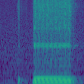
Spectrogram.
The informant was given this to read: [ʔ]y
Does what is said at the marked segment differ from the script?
no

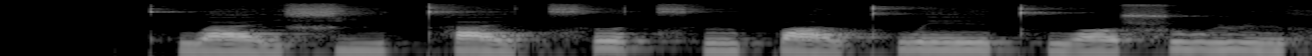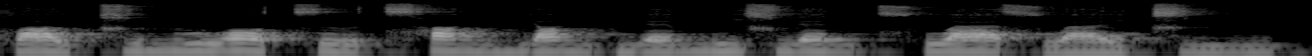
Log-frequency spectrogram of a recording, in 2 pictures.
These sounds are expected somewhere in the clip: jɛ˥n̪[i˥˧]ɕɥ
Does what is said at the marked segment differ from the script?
no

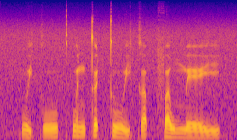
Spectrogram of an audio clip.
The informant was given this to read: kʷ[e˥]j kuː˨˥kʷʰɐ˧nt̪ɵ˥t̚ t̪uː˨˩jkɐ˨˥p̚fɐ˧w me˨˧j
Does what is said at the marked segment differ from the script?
yes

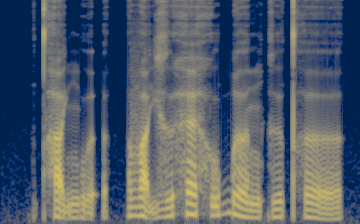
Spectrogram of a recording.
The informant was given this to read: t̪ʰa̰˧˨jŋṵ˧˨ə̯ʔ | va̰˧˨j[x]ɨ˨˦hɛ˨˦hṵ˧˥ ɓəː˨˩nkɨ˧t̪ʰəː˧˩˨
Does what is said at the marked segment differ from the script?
yes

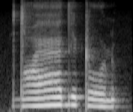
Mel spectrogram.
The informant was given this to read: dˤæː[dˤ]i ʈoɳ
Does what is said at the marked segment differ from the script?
yes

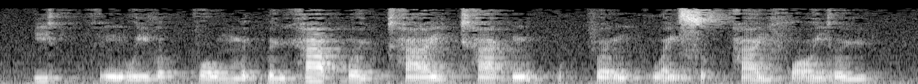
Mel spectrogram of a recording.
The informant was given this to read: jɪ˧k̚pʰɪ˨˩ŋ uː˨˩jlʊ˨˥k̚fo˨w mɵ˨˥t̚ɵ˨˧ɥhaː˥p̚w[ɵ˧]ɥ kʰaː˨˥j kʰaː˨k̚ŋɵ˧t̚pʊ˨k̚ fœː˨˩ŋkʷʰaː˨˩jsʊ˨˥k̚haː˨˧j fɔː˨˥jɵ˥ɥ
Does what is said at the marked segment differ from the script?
no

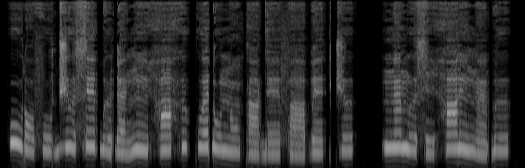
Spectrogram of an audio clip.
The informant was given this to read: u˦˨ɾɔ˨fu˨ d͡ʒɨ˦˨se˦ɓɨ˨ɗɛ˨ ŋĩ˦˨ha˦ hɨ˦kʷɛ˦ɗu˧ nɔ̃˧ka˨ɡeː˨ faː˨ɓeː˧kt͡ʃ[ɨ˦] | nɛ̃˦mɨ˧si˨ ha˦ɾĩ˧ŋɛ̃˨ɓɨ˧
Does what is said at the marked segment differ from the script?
no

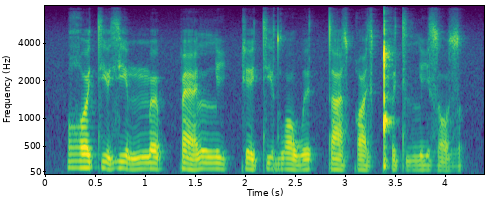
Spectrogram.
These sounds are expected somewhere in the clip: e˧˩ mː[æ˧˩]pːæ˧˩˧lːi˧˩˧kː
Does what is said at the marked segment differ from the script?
yes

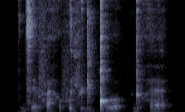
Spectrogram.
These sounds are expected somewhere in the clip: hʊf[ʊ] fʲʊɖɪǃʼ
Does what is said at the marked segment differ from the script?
no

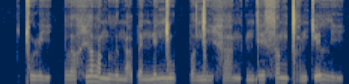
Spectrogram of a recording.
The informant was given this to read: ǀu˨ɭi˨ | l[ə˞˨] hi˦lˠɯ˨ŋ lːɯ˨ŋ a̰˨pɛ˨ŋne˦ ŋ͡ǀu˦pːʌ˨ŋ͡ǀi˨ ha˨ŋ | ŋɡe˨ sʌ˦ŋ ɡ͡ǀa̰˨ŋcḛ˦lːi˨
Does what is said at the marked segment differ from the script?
yes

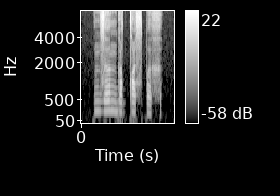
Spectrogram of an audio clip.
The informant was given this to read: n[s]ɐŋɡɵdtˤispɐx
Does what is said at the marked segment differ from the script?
yes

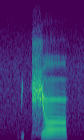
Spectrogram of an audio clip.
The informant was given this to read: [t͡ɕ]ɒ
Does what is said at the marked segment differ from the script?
no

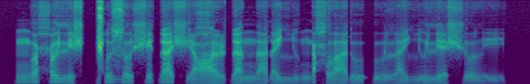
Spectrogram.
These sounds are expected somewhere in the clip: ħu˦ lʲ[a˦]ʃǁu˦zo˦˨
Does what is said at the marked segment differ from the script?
yes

